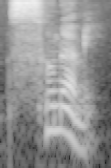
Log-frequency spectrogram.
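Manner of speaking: সুনামি starting straight on the s; silent T. Shown as a demonstration. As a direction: say সুনামি slowly, with no t before the s. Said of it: "টি এর উচ্চারণ হয় না".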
